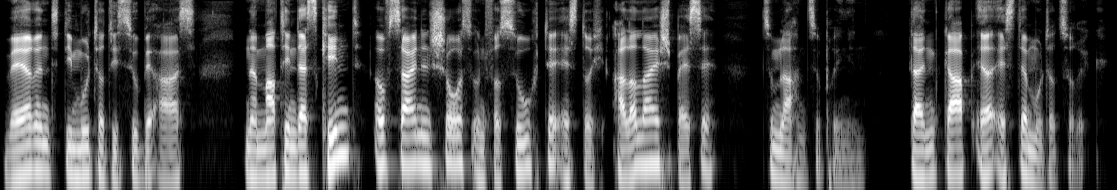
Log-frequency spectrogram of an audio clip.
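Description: Ein Mann liest langsam und ruhig eine christliche Adventsgeschichte vor und spricht danach einen Segen. Seine Stimme liegt eher tief und klingt trocken, ohne Raumhall. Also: male voice, lowish voice, gravelly, no room sound, studio quality. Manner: slow, calm, devout. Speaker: story reader and prayer leader.

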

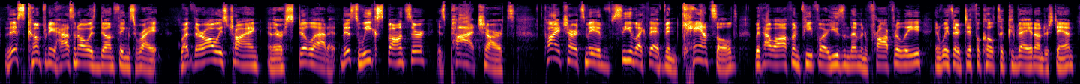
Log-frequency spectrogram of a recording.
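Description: A man's voice: on the high side, bright, forceful tone, no room sound, studio quality. A man doing a solemn forty-something ad announcer. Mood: earnest. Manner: slow, solemn ad-read delivery. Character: earnest middle-aged male sponsor announcer.

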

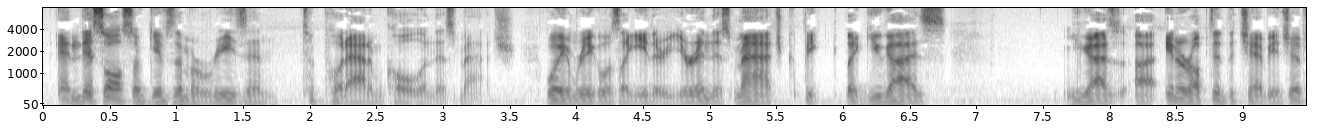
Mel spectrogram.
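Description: A man's voice: on the low side, a bit bright. Guy hosting a sports podcast, chatty and emphatic, sounds into it. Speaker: podcast host. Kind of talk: casual sports talk.

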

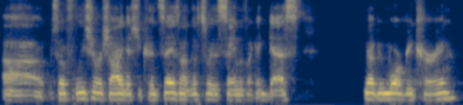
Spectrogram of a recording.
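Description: A man's voice: on the low side, little pitch movement. Man chatting casually as a podcast guest. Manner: halting, thinking aloud, informal. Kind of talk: casual chat.

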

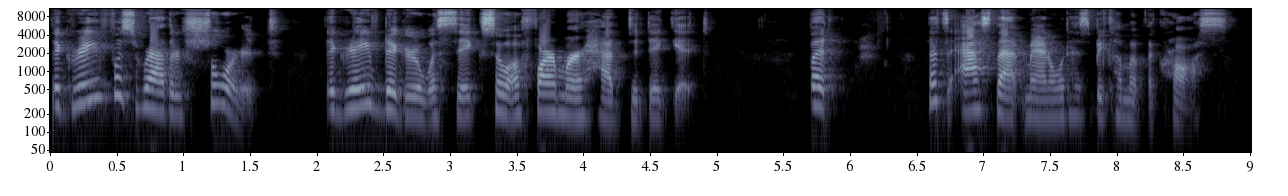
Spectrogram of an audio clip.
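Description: A woman's voice: mid-range voice, normal speed. A woman reading a novel aloud and voicing an aged, devoted male servant who speaks eagerly. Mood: earnest. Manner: eager, excited.

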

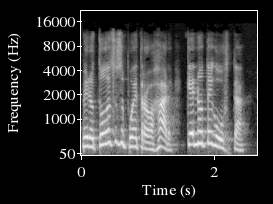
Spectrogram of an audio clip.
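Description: Woman from venezuela coaching on voice, kinda high voice, talks right to the viewers. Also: big pitch swings, a little fast. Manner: coaching tone, addresses listeners directly. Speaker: vocal coach guest. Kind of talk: live online interview.

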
